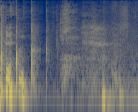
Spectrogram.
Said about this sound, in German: Also ich, ich muss jetzt mal klatschen.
